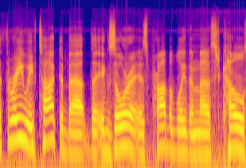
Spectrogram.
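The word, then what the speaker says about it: Ixora: it looks very interesting and and difficult to pronounce but again it's called exora this particular variety is Maui and usually you'll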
